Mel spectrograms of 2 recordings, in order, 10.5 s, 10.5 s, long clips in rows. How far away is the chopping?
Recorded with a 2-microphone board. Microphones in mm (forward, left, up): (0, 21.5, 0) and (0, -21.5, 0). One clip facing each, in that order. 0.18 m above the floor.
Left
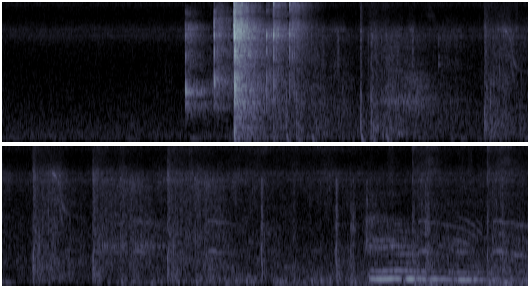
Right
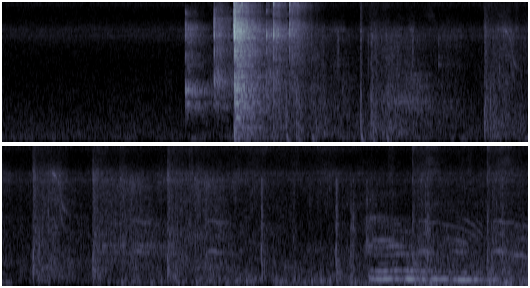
I don't hear chopping.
